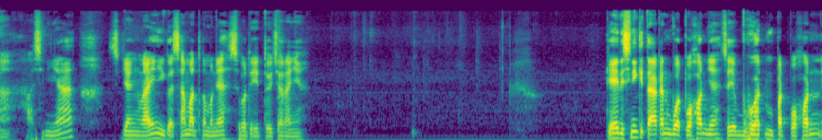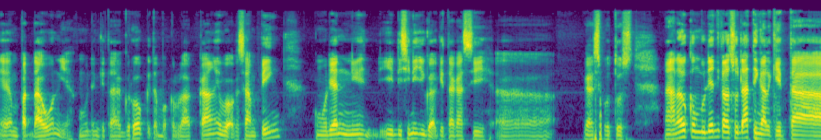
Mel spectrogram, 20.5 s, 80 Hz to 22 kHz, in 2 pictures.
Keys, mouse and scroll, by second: 0.3 shift+click, 0.3 shift+right click, 0.7 click, 1.6 shift+right click, 2.3 click, 2.7 click, 3.0 click, 3.0 right click, 3.9 shift+click, 4.1 shift+right click, 4.2 middle click, 4.3 click, 4.3 right click, 4.5 middle click, 5.2 ctrl+shift+click, 6.0 click, 6.2 click, 6.4 ctrl+click, 6.5 Return, 6.6 ctrl+click, 6.7 ctrl+d, 6.8 ctrl+shift+click, 7.1 ctrl+g, 7.1 middle click, 7.2 ctrl+click, 7.4 ctrl+d, 7.9 ctrl+click, 8.3 shift+click, 8.3 shift+right drag, 8.7 click, 9.2 ctrl+click, 9.3 ctrl+click, 9.5 shift+click, 9.6 shift+right click, 9.7 middle click, 10.1 ctrl+shift+click, 10.6 ctrl+shift+right click, 10.7 ctrl+click, 10.9 ctrl+g, 11.0 shift+click, 11.3 shift+click, 11.6 ctrl+click, 11.7 middle click, 11.8 ctrl+click, 12.3 middle click, 12.4 click, 12.6 shift+right click, 12.9 click, 13.2 ctrl+click, 14.0-15.3 drag, 14.3 shift+right click, 15.4 shift+click, 15.4 shift+right click, 15.5-17.8 drag, 19.8 click.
